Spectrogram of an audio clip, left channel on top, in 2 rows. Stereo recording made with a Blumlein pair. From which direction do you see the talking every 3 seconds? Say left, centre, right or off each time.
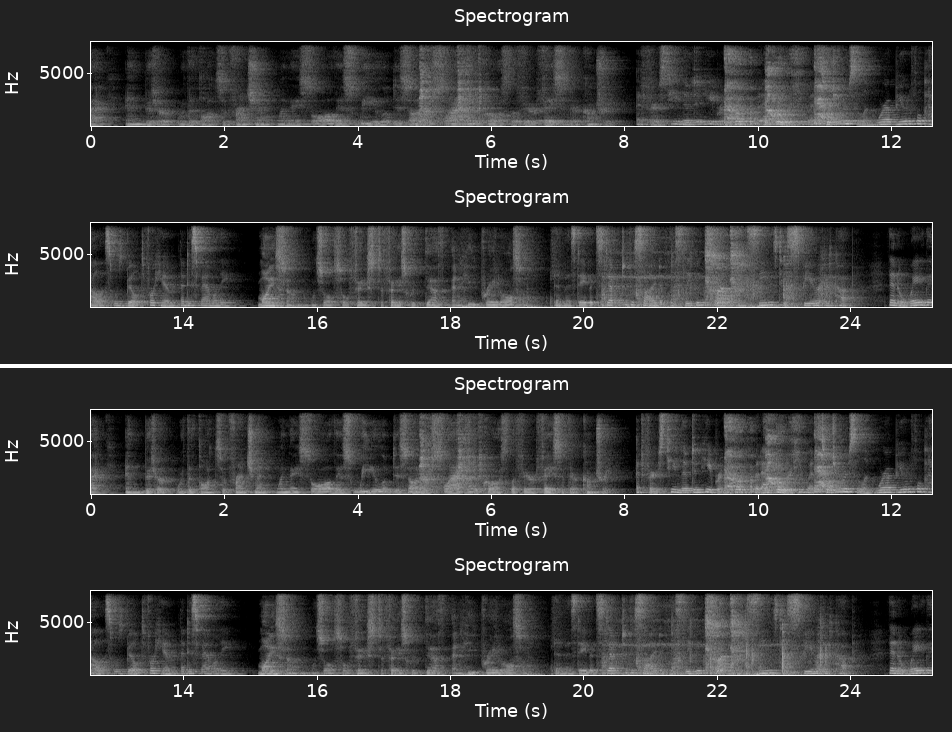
right, right, right, right, centre, centre, centre, centre, centre.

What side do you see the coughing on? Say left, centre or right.
centre.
